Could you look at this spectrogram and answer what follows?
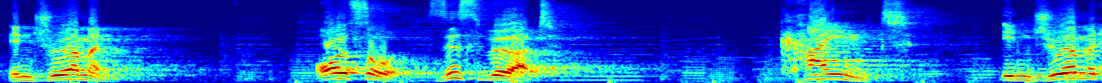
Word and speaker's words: Kind: Also, this word, kind. In German it's pronounced Kind.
